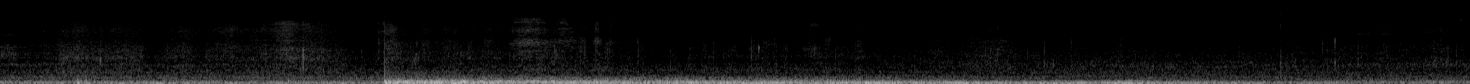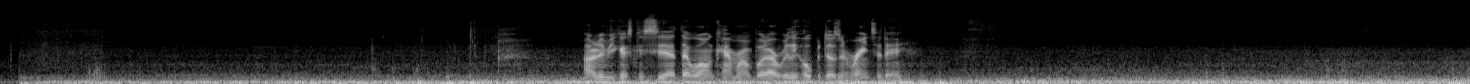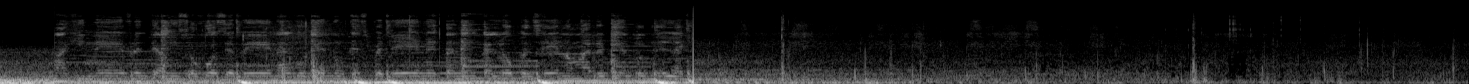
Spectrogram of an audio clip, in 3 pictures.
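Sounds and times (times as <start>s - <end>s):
car engine and tyres rumbling: 0.0s - 44.0s.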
